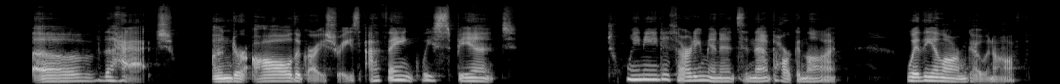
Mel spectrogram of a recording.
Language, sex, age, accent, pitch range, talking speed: English, female, 40-59, American, 150-190 Hz, 135 wpm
